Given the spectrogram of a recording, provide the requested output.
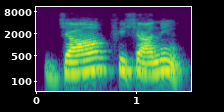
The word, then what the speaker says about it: جاں فشانی: ہے جاں فشانی کرنا۔ اس کا تلفظ ہے جاں فشانی، اور پوری بائبل میں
